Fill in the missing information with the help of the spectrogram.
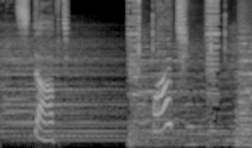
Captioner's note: nervous whimper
